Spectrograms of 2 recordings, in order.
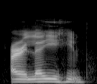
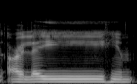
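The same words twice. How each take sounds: First: "Alayhim" with a short "ay" glide; unstretched. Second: "alayhim" with an overlong "ay"; wrongly stretched. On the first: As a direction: glide through "Alayhim" without holding "lay". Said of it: "Without stretching". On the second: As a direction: drag out the "lay" in "alayhim". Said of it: "you don't need to stretch". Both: Shown as a demonstration.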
